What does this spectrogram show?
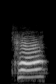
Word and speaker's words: cat: 그래서 cat, 캐, cat가 되죠.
